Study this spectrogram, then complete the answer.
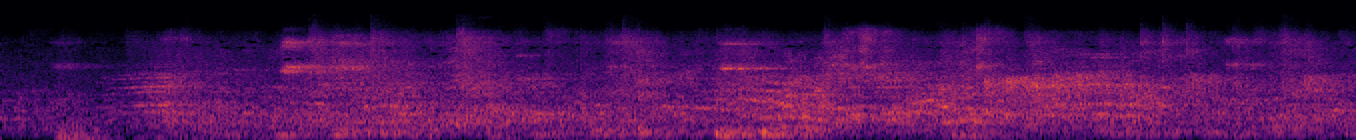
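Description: Racquets hit the ball with sharp cracks.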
